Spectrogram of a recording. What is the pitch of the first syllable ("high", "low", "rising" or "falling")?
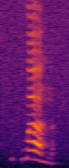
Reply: falling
